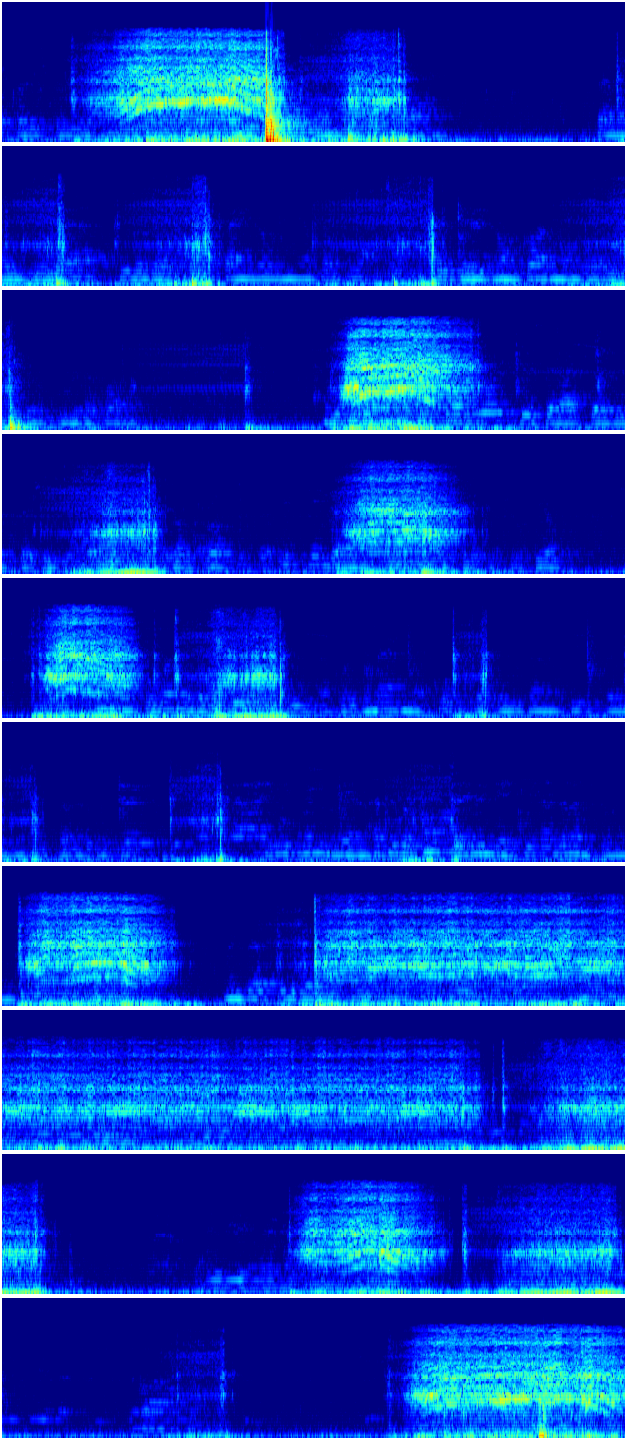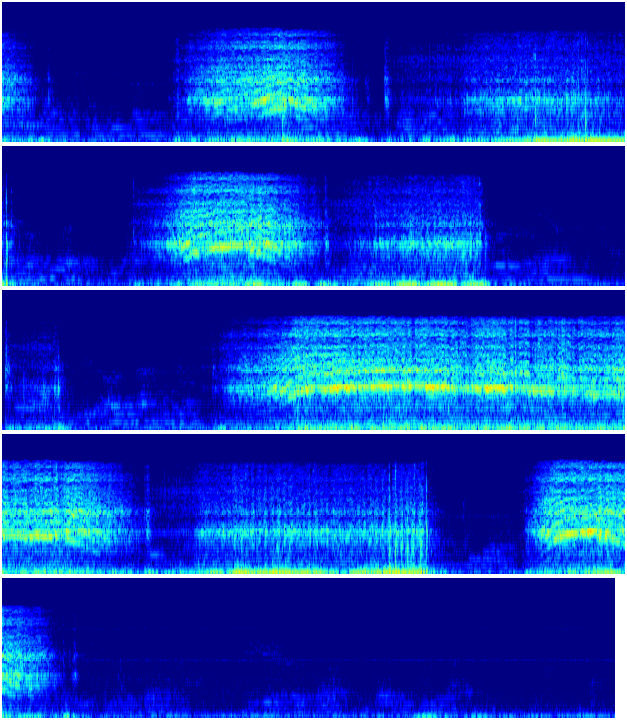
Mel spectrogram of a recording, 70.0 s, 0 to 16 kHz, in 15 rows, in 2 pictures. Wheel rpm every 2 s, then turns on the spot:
60, 10, 10, 0, 0, 10, 20, 0, 20, 20, 10, 0, 0, 0, 30, 50, 60, 50, 20, 10, 20, 0, 50, 30, 30, 10, 40, 10, 10, 140, 80, 20, 30, 0, 0.
20-22 36-38 50-52 54-56 62-64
